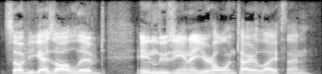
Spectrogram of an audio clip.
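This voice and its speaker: A fairly low-voiced man with a northern US accent chats casually as a podcast host. He leans on "like" and "you know," laughs easily, and sounds close and dry on the mic. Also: brisk, darkish tone, smooth, no room sound. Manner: chatty, laughs often, many "like" fillers.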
